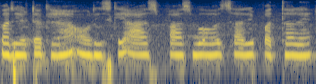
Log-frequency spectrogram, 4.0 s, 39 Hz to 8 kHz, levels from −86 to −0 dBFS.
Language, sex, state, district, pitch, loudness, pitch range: Hindi, female, Uttar Pradesh, Shamli, 250 Hz, -14 LUFS, 240-255 Hz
